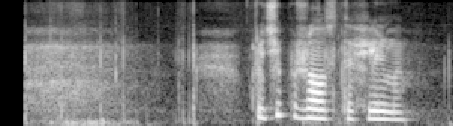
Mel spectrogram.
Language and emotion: Russian, neutral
